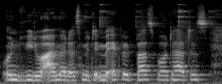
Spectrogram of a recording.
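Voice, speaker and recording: A woman chatting casually as a podcast co-host, teasing her partner with quick questions and then giving thoughtful replies. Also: mid-range voice, little pitch movement. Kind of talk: casual chat.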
